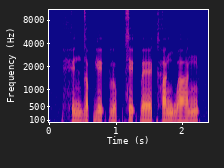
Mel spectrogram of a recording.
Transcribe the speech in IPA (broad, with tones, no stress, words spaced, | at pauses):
he˨˩nda˨˩p̚je˥˩ʔ plo˨˩k̚se˥˩ʔ pɛː˩˦kʰa˦˥ŋ wa˩˦ŋ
